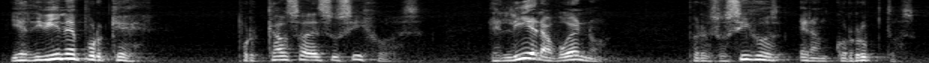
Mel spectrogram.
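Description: High-voiced emphatic male pastor preaching. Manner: emphatic, addresses congregation directly. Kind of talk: sermon. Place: church auditorium.

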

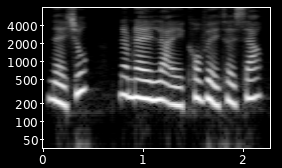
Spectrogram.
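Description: A woman's voice: on the high side, normal speed, dark tone, dry recording, clean studio sound, natural voice. A woman reading a caring young best friend.

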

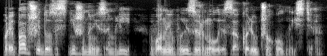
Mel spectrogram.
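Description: A man narrating a children's fantasy novel in an expressive, dramatic storytelling manner. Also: medium pitch, no room sound, clean studio sound. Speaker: audiobook narrator. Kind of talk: scripted narration.

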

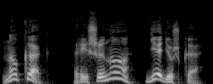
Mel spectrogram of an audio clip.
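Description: A man's voice: a little high, huge pitch swings, a little slow, breathy edge, no room sound, pitched above the performer's own voice, heavily acted. A man voicing a bold, brash young male adventurer in a read-aloud story, dry close sound. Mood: confident. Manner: brash, self-assured.

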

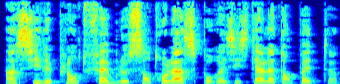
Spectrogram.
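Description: A lovesick male ape-man pours out his sorrow in a soft, plaintive voice. His tone sits fairly low and sounds tender and sad throughout, as a woman reading an audiobook puts him on. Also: moderate pace. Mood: mournful.

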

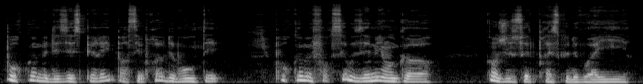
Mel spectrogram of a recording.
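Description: A man reading the lines of a proud young heiress in a storybook reading, with a dignified, pained and pleading delivery in a deep, husky voice. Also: a little fast, warm tone. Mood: anguished.

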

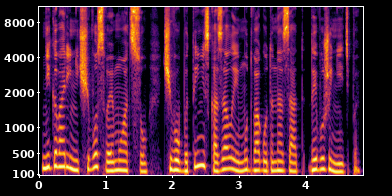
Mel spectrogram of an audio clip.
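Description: A grave, earnest young gentleman speaks in a measured way, as a woman narrator puts him on. The voice stays lowish and even. The audiobook sound is dry and close. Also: no room sound, close to an everyday voice.

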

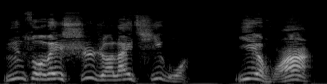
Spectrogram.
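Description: A man's voice: sits high, big pitch swings, unhurried, sharp tone, breathy edge, no room sound, clean studio sound, voice pushed up, full character voice. A man playing a stammering, flustered king. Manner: stammering, fussy. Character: flustered, bewildered ancient king.

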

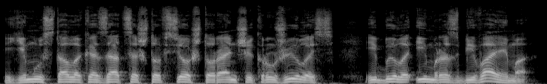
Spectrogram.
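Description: A man narrating a story in an expressive audiobook reading. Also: lowish voice, measured pace.

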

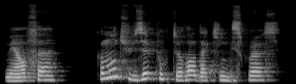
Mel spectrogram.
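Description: A woman reading aloud and voicing a confident, teasing young male wizard, in a mellow voice. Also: mid-range voice, animated, moderate pace, lightly acted. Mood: cheerful. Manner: teasing, cheerful insistence.

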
